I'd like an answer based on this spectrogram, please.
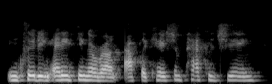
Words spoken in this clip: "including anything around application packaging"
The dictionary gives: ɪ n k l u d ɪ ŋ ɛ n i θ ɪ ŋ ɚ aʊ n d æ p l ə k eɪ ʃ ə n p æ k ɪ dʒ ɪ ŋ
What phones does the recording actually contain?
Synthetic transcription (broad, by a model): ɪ n k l u d ɪ ŋ ɛ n i θ ɪ ŋ ɚ aʊ n d æ p l ə k eɪ ʃ ə n p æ k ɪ dʒ ɪ ŋ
